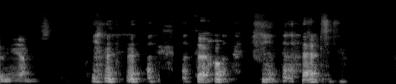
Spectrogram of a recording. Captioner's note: laughing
